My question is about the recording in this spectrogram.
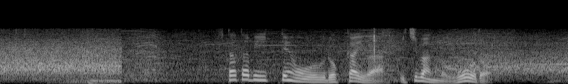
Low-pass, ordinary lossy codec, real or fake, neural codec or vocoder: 5.4 kHz; none; real; none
